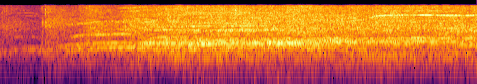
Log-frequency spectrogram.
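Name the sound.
audience cheering and applauding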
